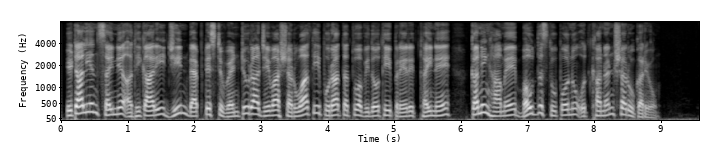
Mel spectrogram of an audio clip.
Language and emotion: Gujarati, neutral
